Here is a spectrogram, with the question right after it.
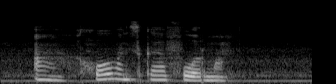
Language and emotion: Russian, neutral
